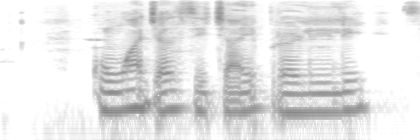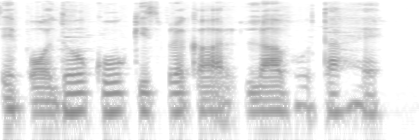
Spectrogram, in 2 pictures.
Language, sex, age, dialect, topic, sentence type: Hindi, male, 60-100, Kanauji Braj Bhasha, agriculture, question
